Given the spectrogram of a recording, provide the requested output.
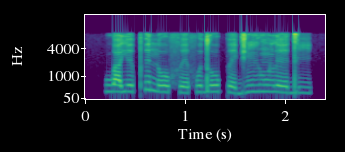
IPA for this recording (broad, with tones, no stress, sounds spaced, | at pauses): w a˨ j e˨ pʰ ɪ˦˨ n oː˨ f e˨ f ʊ˦ d oː˦ p e˨ d͡ʒ ĩ˦ ɣ ũ˦ l e˦ d i˦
